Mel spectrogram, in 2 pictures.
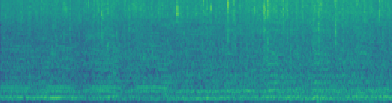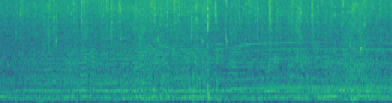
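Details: Piping queen honey bees in a box, recorded close up, calling so other queens can locate them for battle; sustained buzzing tones that slide slightly upward, set against a dense, steady hive hum.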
